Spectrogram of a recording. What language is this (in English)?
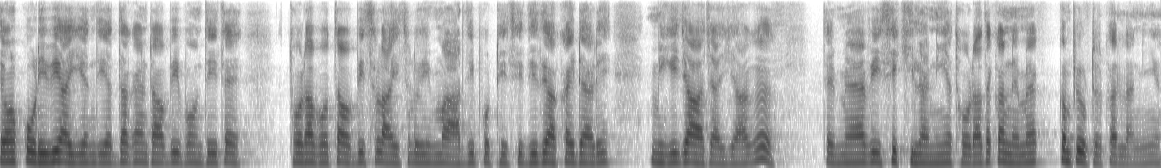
Dogri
